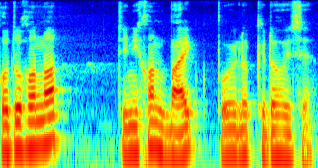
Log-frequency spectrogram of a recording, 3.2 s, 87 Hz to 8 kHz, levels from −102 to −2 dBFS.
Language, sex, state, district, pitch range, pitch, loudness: Assamese, male, Assam, Sonitpur, 125-150 Hz, 130 Hz, -17 LUFS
